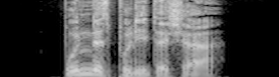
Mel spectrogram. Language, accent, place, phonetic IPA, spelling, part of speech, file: German, Germany, Berlin, [ˈbʊndəspoˌliːtɪʃɐ], bundespolitischer, adjective, De-bundespolitischer.ogg
- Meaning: inflection of bundespolitisch: 1. strong/mixed nominative masculine singular 2. strong genitive/dative feminine singular 3. strong genitive plural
